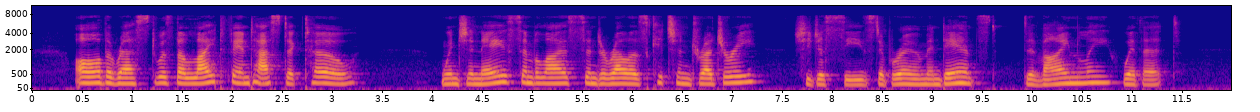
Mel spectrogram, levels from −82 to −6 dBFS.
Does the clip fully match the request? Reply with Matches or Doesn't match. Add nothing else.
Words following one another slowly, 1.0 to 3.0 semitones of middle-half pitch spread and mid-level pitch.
Matches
